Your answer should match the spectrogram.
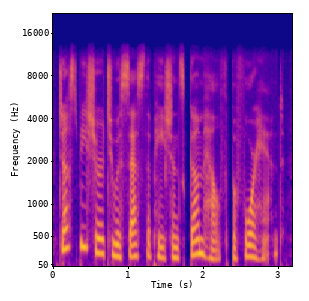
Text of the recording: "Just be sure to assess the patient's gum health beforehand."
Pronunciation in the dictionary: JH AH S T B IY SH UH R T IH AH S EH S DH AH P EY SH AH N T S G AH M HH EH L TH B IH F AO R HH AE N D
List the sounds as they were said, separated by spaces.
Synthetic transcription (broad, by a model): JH AH S T B IY SH UH R T IH AH S EH S DH AH P EY SH AH N T S G AH M HH EH L TH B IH F AO R HH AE N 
